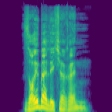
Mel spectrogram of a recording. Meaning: inflection of säuberlich: 1. strong genitive masculine/neuter singular comparative degree 2. weak/mixed genitive/dative all-gender singular comparative degree
- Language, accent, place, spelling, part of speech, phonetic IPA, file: German, Germany, Berlin, säuberlicheren, adjective, [ˈzɔɪ̯bɐlɪçəʁən], De-säuberlicheren.ogg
